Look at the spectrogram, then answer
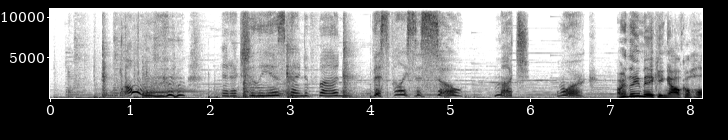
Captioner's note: Strange Pony Noises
